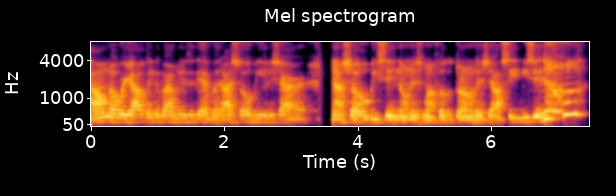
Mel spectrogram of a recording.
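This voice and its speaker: Loose-talking man in an echoey bathroom. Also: medium pitch. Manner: loose and profane, rambling with fillers. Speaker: host of a livestreamed talk show. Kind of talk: casual monologue to live viewers. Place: his bathroom at home. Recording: hollow echoey room, distant mic.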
